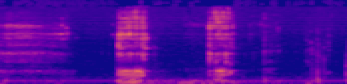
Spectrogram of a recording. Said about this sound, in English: I just slurped on my podcast.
